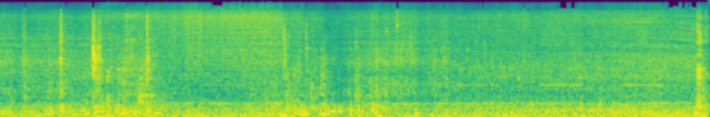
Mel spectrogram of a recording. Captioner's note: engine Rev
